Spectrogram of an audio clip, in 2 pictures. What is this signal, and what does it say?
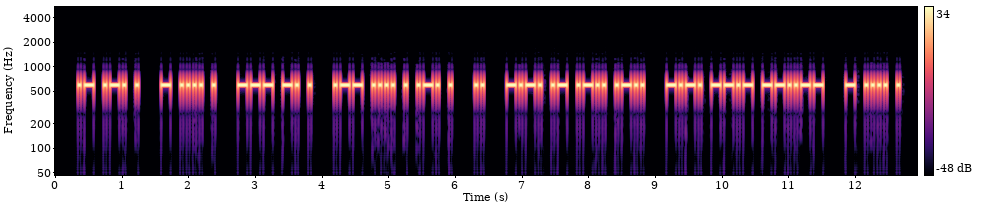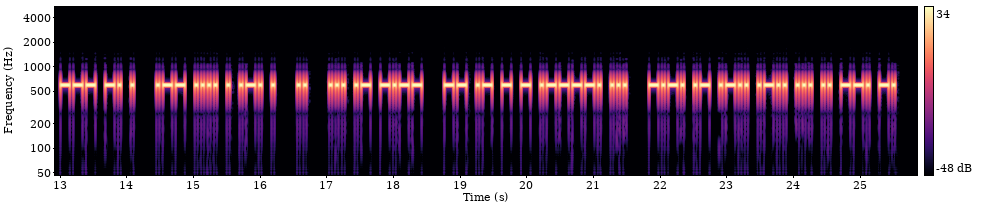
Morse code, heard as a keyed tone, about 25 wpm, 600 Hz. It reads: ARE THE ONE WHERE I CALL CQ, THE ONE WHERE I SAY MATT'S CALLSIGN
